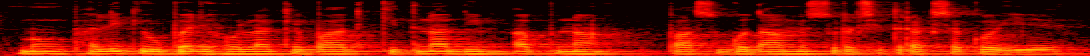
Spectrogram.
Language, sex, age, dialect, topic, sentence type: Magahi, male, 18-24, Southern, agriculture, question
